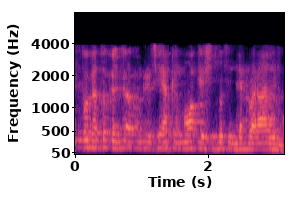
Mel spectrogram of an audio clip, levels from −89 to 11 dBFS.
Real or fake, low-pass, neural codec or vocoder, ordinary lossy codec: fake; 7.2 kHz; codec, 32 kHz, 1.9 kbps, SNAC; AAC, 16 kbps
